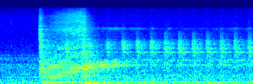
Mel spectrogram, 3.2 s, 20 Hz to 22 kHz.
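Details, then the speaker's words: 1920s Century repulsion-start induction electric motor, identical to one being troubleshot for a no-start hum; brief rush on kick-over, then a steady high hum with even pulse coming up to speed; normal startup. "That startup you just heard was another motor exactly like this one. That's the sound we hope to get from this one."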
